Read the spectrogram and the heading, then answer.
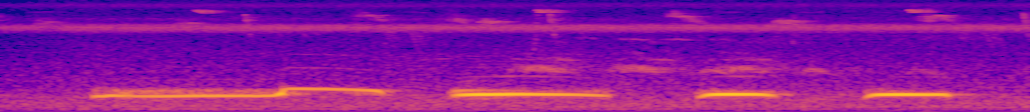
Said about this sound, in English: Some people sometimes think it's an owl, but it's actually a mourning dove.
